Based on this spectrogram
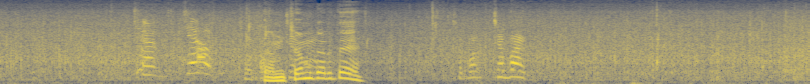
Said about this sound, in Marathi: भाजी काढता काढता आलाय मोठा पाऊस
